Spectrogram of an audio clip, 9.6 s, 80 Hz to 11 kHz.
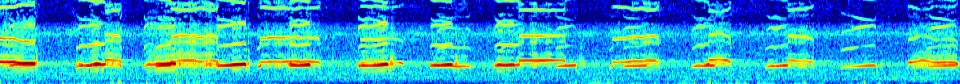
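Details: On 18 August 2024 at a Missoula, Montana university nest, osprey chicks compete for fish brought by their parents. A fast, insistent run of piercing whistled calls plays, some bent or wavering, about one and a half per second, over faint low rumble.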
